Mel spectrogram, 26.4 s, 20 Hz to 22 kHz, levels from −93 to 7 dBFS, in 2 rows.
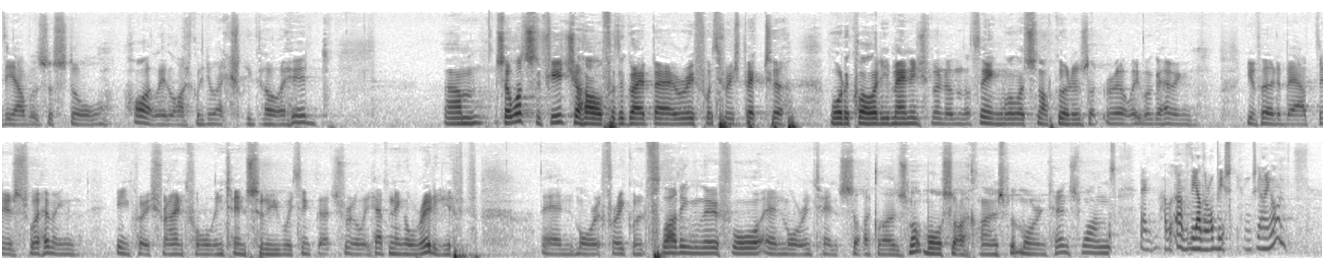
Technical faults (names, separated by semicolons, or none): section at the wrong speed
